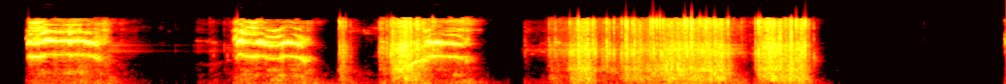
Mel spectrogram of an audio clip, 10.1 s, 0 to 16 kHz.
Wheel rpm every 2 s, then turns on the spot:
0, 0, 10, 10, 0.
6-8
